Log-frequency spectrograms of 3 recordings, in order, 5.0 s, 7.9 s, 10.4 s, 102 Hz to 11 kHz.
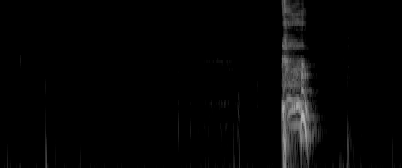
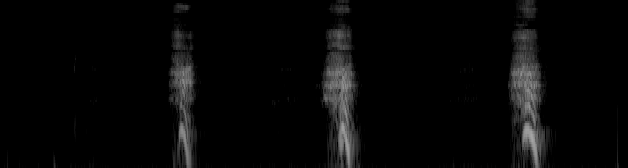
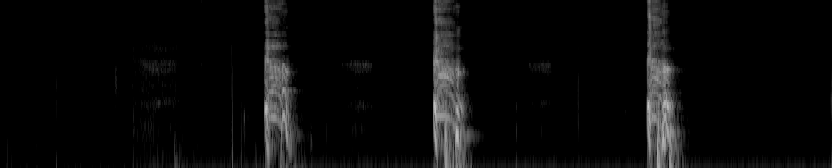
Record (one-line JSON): {"cough_length": "5.0 s", "cough_amplitude": 3946, "cough_signal_mean_std_ratio": 0.23, "exhalation_length": "7.9 s", "exhalation_amplitude": 2322, "exhalation_signal_mean_std_ratio": 0.29, "three_cough_length": "10.4 s", "three_cough_amplitude": 6673, "three_cough_signal_mean_std_ratio": 0.25, "survey_phase": "beta (2021-08-13 to 2022-03-07)", "age": "65+", "gender": "Female", "wearing_mask": "No", "symptom_none": true, "symptom_onset": "9 days", "smoker_status": "Never smoked", "respiratory_condition_asthma": false, "respiratory_condition_other": false, "recruitment_source": "REACT", "submission_delay": "2 days", "covid_test_result": "Negative", "covid_test_method": "RT-qPCR"}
